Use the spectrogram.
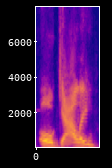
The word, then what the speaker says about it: O'Galley: And he says it O'Galley that's the way he actually would say it. O'Galley, like the way Nolly said it. O'Galley. That's how you pronounce it.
